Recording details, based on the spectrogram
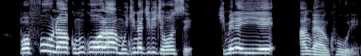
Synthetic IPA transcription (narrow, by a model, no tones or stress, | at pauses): pɔfunakumukɔlamut͡ʃinat͡ʃiɾit͡ʃɔnsɛ̰ | t͡ʃimɛnɛijɛ | aŋɡajaŋkʰuːlɛ̰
